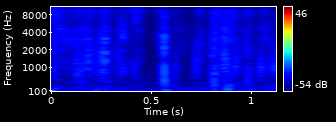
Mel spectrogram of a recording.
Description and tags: plastic - bubble wrap - vinyl crackle type sound after letting go of a wad of bubble wrap
Letting go of a wad of bubble wrap. I amplified it so that it is audible. The preamp noise from my recorder mixed with the crinkling from the bubble wrap sounded like a vinyl crackle.
air-bubbles, crackle, vinyl-crackle, vinyl, record-noise, plastic, packing-material, surface-noise, noise, record-crackle, air-bubble, packaging, crinkling, bubble-wrap, crinkle, packing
